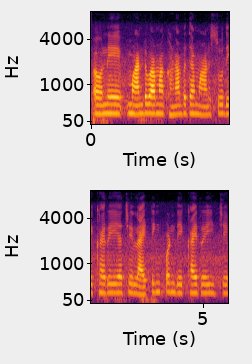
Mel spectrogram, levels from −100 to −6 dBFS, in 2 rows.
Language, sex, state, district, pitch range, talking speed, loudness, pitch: Gujarati, female, Gujarat, Gandhinagar, 185-195 Hz, 140 wpm, -22 LUFS, 190 Hz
